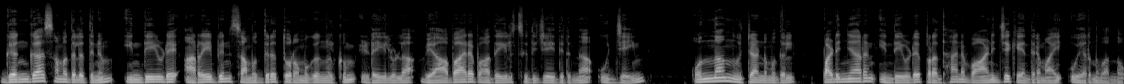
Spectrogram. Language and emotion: Malayalam, neutral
